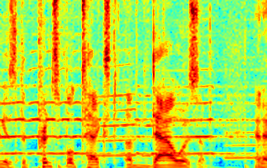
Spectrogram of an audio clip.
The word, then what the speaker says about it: Taoism: Chinese and Western cultures, most people spell Taoism with a T, but most people pronounce it with a D.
